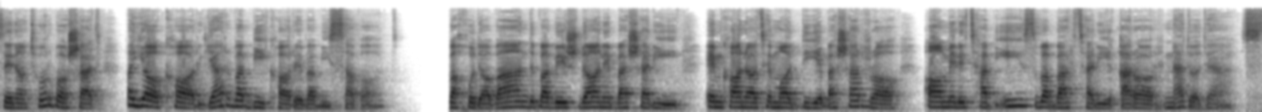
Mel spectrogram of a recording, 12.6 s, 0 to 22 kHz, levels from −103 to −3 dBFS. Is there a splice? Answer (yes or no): no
